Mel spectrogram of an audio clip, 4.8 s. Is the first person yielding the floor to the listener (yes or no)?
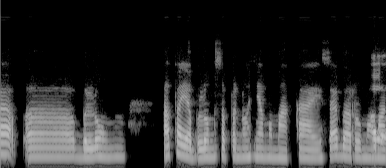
no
